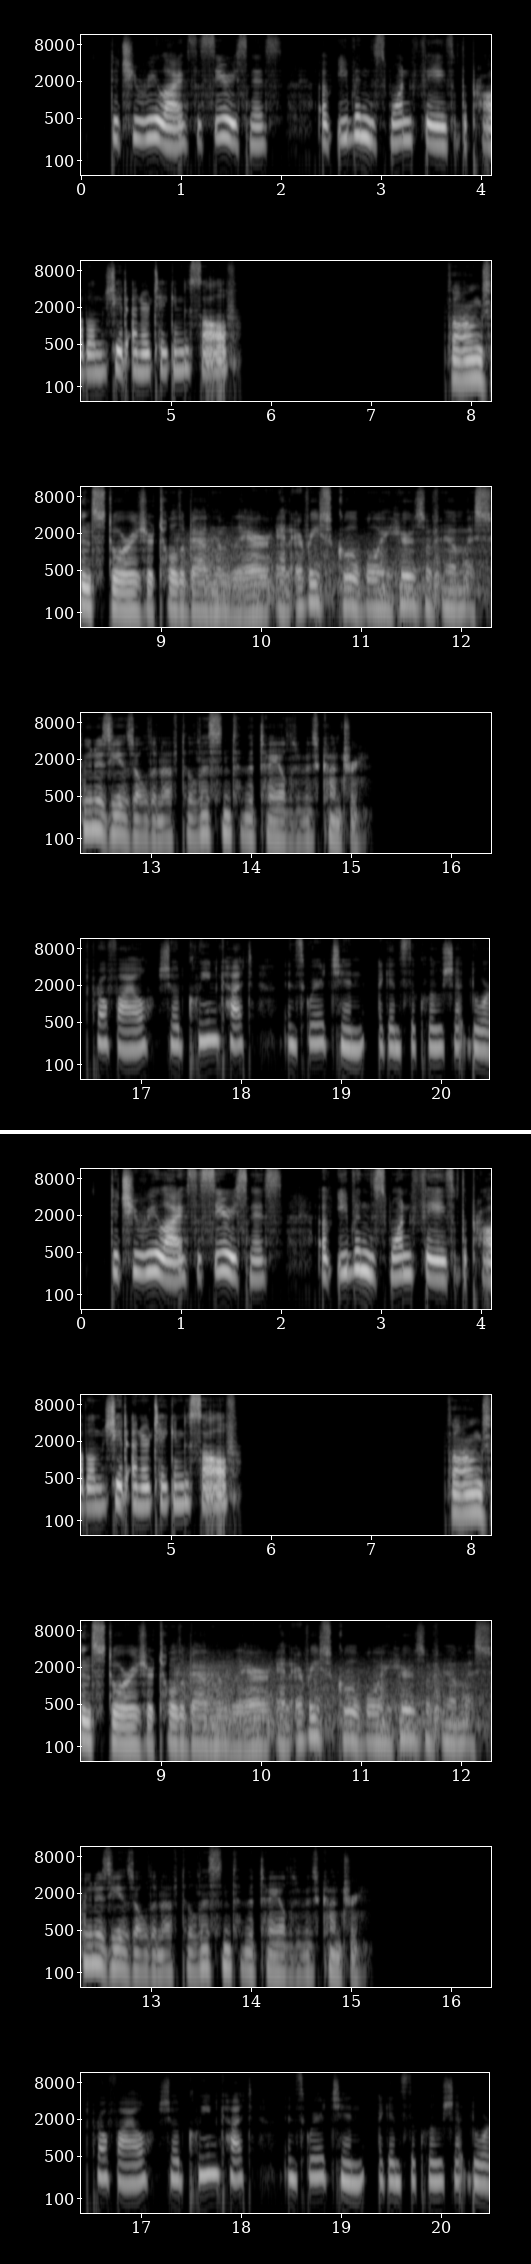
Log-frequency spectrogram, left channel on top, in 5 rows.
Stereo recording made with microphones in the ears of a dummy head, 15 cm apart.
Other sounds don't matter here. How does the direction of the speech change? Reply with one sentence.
In this clip you hear the speech move to the left.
